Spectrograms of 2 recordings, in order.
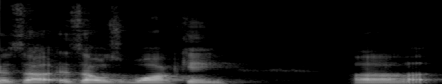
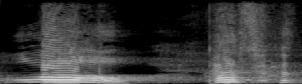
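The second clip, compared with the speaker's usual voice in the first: very high, loud startled "Whoa, Pastor"; 13 semitones higher, 12 dB louder, much slower than usual. Retold or imitated. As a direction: jump at the tap, high and loud. Startled church member.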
